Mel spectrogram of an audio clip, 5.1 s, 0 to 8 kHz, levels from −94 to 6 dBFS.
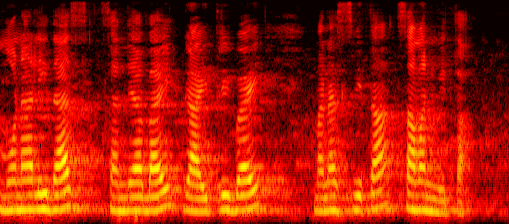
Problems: none marked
